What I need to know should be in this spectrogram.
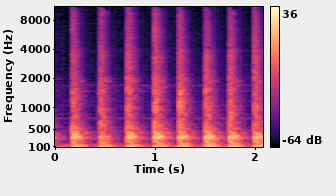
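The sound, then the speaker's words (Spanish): Knocking on a door: eight sharp, evenly spaced knocks in a steady rhythm, each a dull thud, with silence between blows. “empezaron a golpear otra vez.”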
